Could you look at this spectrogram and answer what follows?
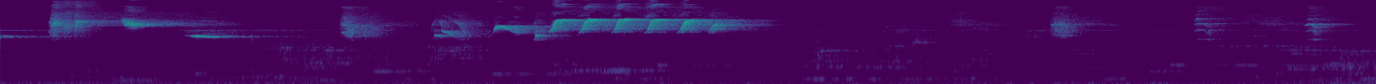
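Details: Young Javan bush lark of the parva type, described as singing actively with a sharp voice; high buzzy trills and chirps in quick bursts for about four seconds, then faint scattered notes and low background murmur.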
